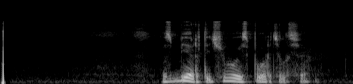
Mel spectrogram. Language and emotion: Russian, neutral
